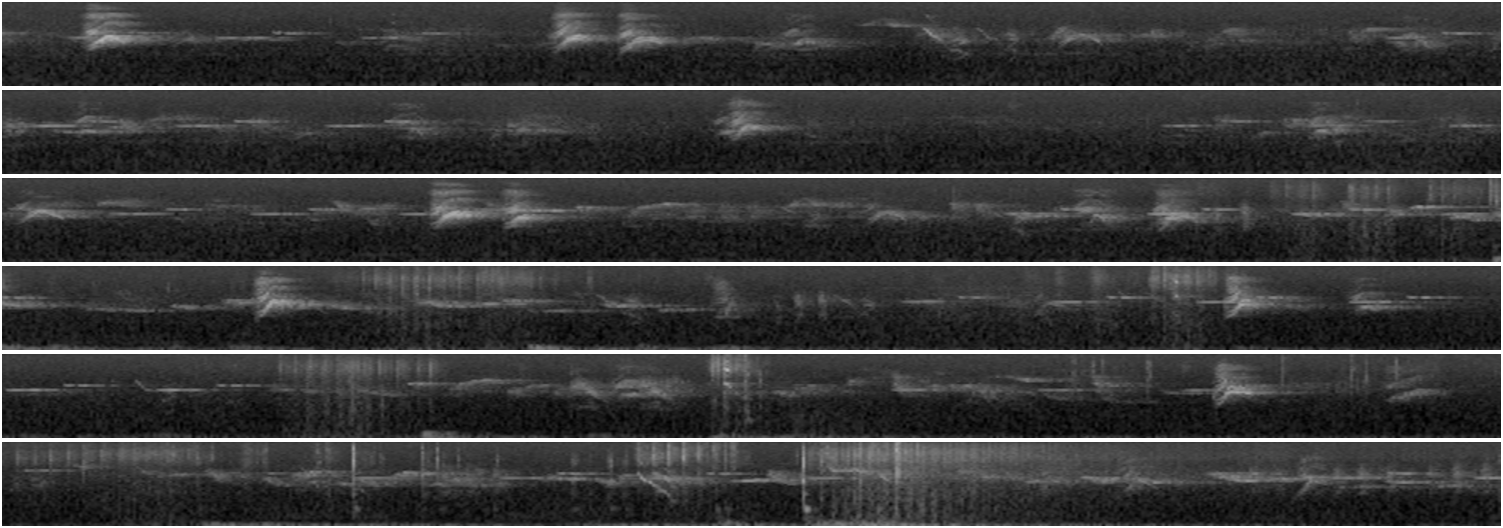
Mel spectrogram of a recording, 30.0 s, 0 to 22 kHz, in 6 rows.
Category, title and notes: Sound effects > Animals
Subject : RAW ms recording next to a bird feeder. Date YMD : 2025 04 18 around 10 o clock. Location : Gergueil France. Hardware : Zoom H2n MS raw Weather : Processing : Trimmed and Normalized in Audacity. (To be processed into regular stereo) Notes : Facing west.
